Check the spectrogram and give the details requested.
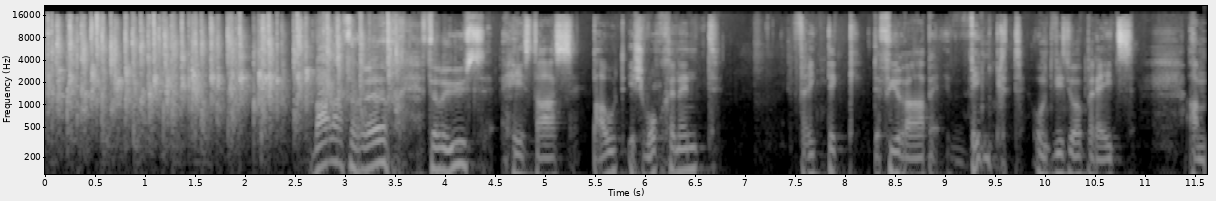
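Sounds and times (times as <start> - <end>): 
audience applauding: 0.0 - 3.7
speech: 2.7 - 6.8, 7.6 - 11.6.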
